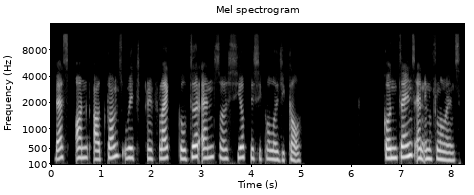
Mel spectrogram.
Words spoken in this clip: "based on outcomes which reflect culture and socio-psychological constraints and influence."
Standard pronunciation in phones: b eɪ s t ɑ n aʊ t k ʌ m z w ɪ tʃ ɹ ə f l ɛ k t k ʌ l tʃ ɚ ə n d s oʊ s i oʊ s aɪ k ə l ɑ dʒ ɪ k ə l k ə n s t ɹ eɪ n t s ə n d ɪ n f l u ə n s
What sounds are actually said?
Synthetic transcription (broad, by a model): b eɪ s t ɑ n aʊ t k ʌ m s w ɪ tʃ ɹ ə f l ɛ k t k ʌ l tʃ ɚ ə n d s oʊ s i oʊ s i k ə l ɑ dʒ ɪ k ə l k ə n t eɪ n s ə n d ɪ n f l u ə n s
